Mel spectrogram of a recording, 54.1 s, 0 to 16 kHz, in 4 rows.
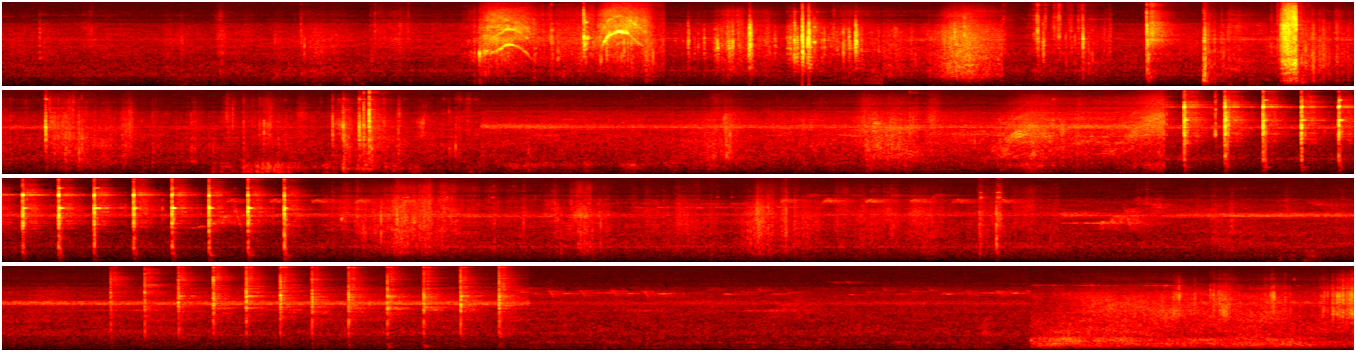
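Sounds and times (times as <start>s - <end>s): hammer striking metal tent stake: 11.4s - 11.8s, 25.2s - 30.2s, 41.6s - 45.8s
high-pitched whine: 18.4s - 25.4s.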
